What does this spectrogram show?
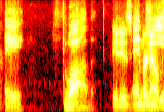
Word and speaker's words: TWAB: is rare for centuries I have noted that the this week at Bungie is pronounced as a swab it is and now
